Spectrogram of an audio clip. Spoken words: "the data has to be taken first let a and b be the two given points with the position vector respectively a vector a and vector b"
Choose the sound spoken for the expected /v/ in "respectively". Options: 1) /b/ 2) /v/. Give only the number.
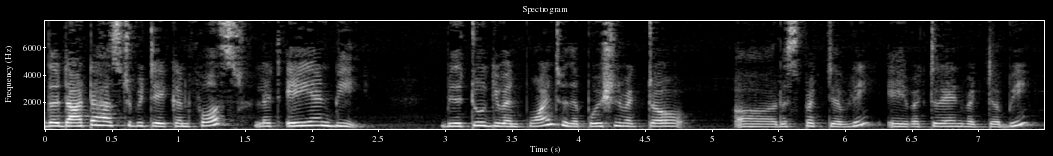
2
